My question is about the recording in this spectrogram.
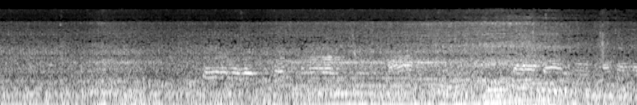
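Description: Car engine running at low revs close by, with a low rumble that swells to its loudest about two-thirds of the way in and then fades; people talk faintly in the background.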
